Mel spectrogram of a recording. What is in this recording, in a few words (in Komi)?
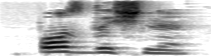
"поздысьны", Komi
